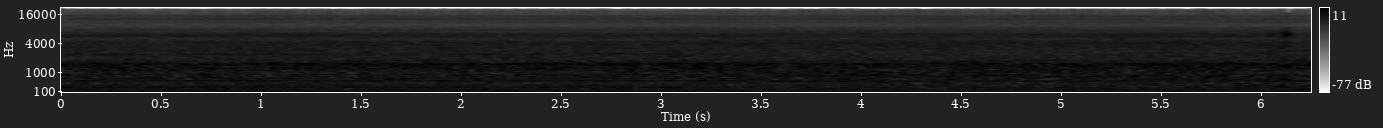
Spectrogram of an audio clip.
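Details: Troy-Bilt self-propelled mower with Honda GCV160 engine, free curbside find, restarted after first run: steady, even single-cylinder drone with no dips, misses or knocks; carburetor not leaking, self-propel works; normal running.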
